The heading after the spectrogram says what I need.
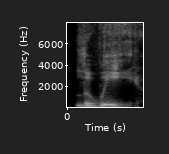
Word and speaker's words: Luis: Also, by the way, just so you know, my name is pronounced Louie. Oh, okay. There we go. Now I know. All right. Louie, lol.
